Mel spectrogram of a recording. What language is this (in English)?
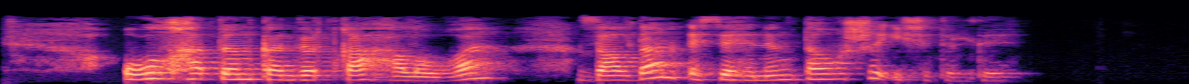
Bashkir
